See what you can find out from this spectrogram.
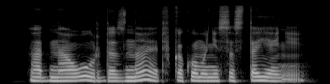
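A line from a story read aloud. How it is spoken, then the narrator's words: Sullen. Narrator (Russian): все тем же угрюмым тоном продолжал Деклан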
